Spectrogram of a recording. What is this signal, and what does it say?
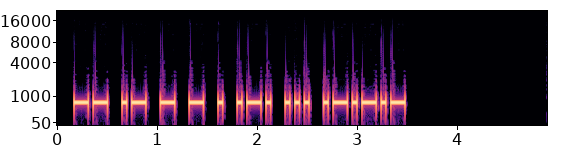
Morse code, heard as a keyed tone, about 25 wpm, 700 Hz. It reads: MATTERS.
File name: practice / 25wpm / Sentences with 4-Word Phrases - 25wpm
